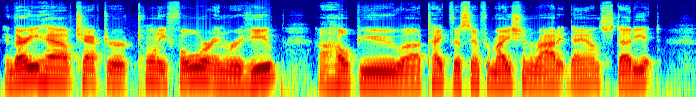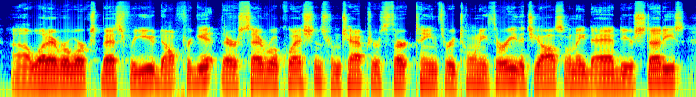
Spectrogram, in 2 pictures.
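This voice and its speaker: Smooth-voiced male teacher reviewing notes. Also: medium pitch, normal speed. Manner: relaxed, with many filler uhs. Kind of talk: recorded review lesson.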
